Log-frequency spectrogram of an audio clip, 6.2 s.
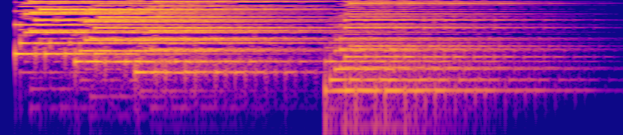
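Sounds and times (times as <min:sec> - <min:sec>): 
bell: 0:00.3 - 0:06.0.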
